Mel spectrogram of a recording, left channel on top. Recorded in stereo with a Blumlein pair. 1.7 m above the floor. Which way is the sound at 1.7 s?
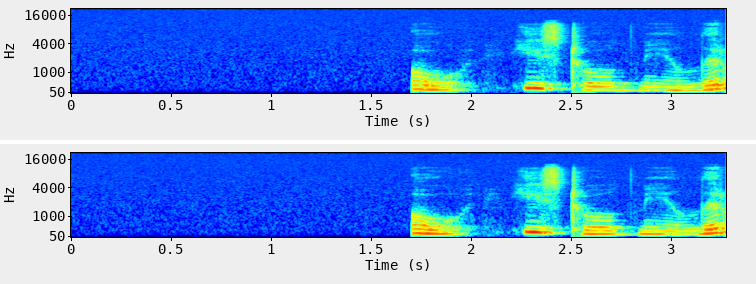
10° right.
